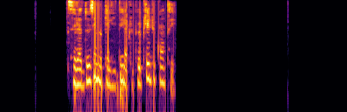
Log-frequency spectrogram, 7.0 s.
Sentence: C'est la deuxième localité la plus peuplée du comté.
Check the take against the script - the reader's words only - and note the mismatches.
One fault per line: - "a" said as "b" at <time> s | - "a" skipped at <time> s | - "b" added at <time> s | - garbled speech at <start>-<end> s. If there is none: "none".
none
